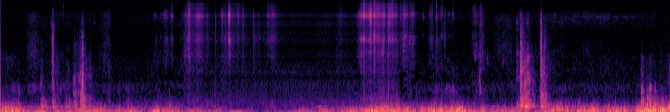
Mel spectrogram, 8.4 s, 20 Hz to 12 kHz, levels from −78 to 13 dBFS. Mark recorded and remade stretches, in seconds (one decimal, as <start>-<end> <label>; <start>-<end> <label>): 0.0-2.3 recorded; 2.3-5.0 remade; 5.0-8.4 recorded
